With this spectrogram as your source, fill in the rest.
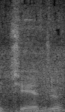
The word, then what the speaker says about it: Chandra: Hi, Chandra.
